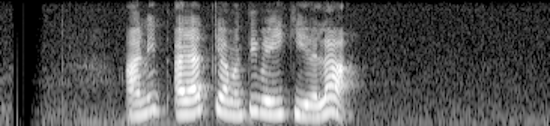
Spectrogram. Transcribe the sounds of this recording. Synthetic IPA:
aɽ̃it̪ajat̪kjamət̪ːiːʋeikijɛla

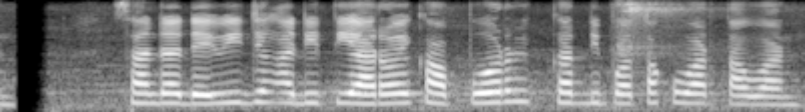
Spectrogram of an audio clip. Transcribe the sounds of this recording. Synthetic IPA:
n | sandadewid͡ʒɨŋadit̪iaɾɔjkapʊrkɨrdipɔt̪ɔkəwart̪awan

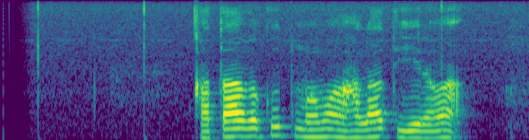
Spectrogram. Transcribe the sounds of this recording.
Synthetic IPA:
qat̪aːʋəkut̪maməːɦalaːt̪ijenəʋa

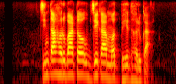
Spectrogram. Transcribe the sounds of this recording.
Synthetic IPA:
t͡sint̪aɦʌɾubaʈʌub̚d͡zekamʌt̪̚bʱed̪ɦʌɾuka̰

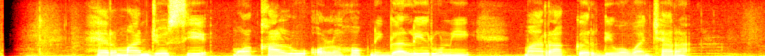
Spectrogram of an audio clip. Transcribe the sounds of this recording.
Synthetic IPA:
hɛrmand͡ʒɔsimɔlkʰaluʔɔ̰lɔɦɔk̚niŋɡaliɾunimaɾakɨrdiwawaɲt͡ʃaɾa

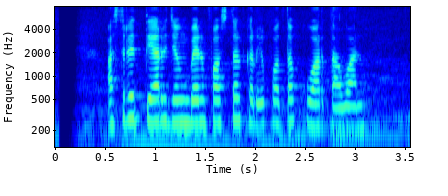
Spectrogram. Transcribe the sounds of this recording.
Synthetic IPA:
ʔast̪ɾit̪ːiard͡ʒɨŋbɛnfɔst̪ərkɨripɔt̪ɔkuwart̪awan

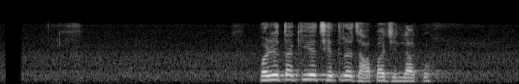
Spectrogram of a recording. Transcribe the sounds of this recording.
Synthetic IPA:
pʌrjʌt̪ʌkijʌt͡sʰet̪rʌd͡zʱapad͡zilːako

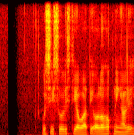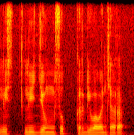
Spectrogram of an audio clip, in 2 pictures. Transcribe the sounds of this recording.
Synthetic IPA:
ʔusisulist̪iawat̪iɔlɔɦɔk̚niŋalilid͡ʒuŋsukːərdiwawaɲt͡ʃaɾa

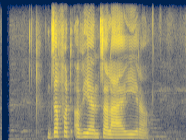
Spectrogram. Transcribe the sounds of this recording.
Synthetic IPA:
d͡zʌpʰʌt̪ʌbʱijant͡sʌlajeɾʌ

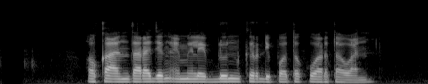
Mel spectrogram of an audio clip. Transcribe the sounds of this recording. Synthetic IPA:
ʔɔkaːnt̪aɾad͡ʒɨŋɛmilɛblunkɨrdipɔt̪ɔkuwart̪awan

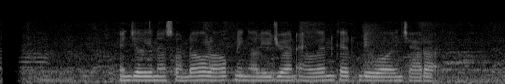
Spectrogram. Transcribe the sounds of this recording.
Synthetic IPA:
ʔɛɲd͡ʒəlinasɔndaɔlaɔk̚niŋalid͡ʒuanʔɛlənkɨrdiwawaɲt͡ʃaɾa

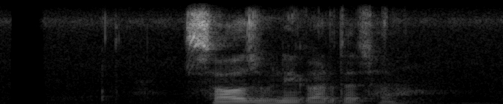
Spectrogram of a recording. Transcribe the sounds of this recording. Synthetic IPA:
sʌɦʌd͡zɦuneɡʌrd̪ʌt͡sʰʌ

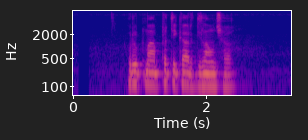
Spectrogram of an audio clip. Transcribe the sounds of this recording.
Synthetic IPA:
rupmaprʌt̪ikard̪ilaw̃t͡sʰʌ

